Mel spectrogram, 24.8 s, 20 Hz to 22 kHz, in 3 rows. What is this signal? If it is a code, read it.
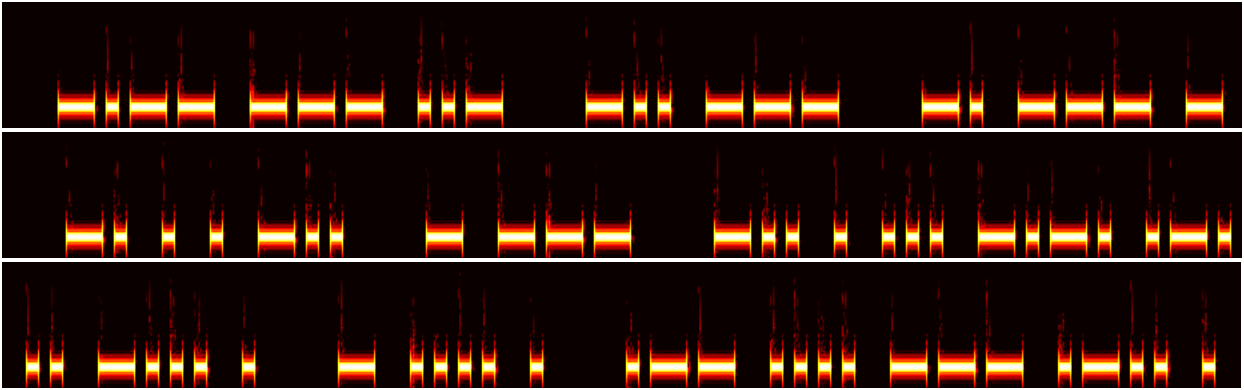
Morse code, heard as a keyed tone, about 15 wpm, 700 Hz. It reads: YOU DO NOT NEED TO DESCRIBE THE WHOLE
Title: Sentences from Top 1600 Words 15wpm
